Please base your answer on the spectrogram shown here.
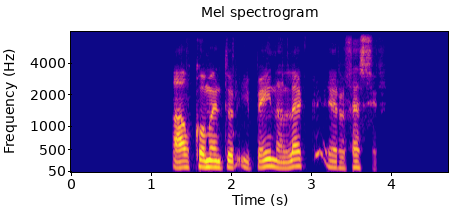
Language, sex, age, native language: Icelandic, male, 60-69, Icelandic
